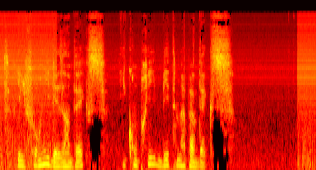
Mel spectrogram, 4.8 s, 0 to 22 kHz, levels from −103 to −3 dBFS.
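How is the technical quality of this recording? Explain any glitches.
Technical quality is compromised by one fault running through the whole recording: computer activity noise. It sits underneath the speech from start to finish as a rapid, pulsing buzz, repeating at roughly a hundred pulses per second and only around ten decibels below the speech, so it is clearly audible. The cause is the computer's fluctuating workload, from processor, graphics or pointer activity, disturbing the ground reference shared with the audio circuitry. Because of that, the chirping, scratchy texture tracks the machine's activity rather than the speech itself.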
